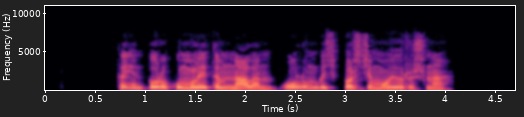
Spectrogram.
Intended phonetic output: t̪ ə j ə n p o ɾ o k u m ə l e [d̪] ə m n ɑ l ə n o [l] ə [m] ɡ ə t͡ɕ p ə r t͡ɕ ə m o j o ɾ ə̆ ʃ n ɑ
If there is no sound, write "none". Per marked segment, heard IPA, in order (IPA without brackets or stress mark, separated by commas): t̪, l, m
